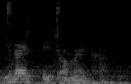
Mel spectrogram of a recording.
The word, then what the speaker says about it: United: 뭐냐면 그거는 뭘까요 어딜까요 앞에 United America 할 때 그게 자음일까요 모음일까요 유나이티드 정확히이 발음이거든 이렇게 되거든요 이렇게 되거든요 아마 이렇게 될 거예요 유나이티드 이렇게 되니까 이렇게 되겠죠 유나이티드 스테이션 이거는 자음취급하는 거예요 얘는요 반자음이라고 해서 반점이라고 그래서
